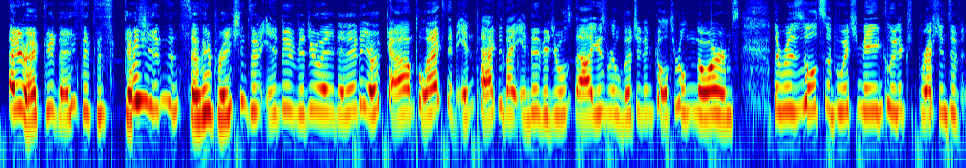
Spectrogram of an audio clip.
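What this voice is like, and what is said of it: Whiny voice. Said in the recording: “This whiny voice is actually starting to hurt me.”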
